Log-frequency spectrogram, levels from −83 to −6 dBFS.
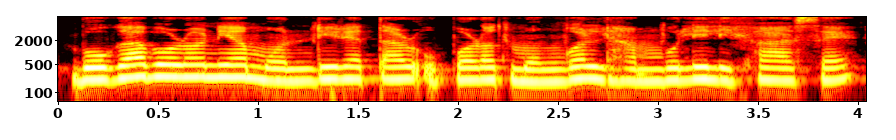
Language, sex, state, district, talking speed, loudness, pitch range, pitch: Assamese, female, Assam, Kamrup Metropolitan, 150 wpm, -14 LUFS, 205-225 Hz, 215 Hz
